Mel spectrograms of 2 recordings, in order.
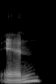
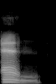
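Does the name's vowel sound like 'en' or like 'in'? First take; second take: in; en. First: The vowel sounds like the 'i' in 'inn'. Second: The vowel sounds like the 'e' in 'end'. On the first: The speaker calls it wrong. "I pronounce um, like I N and E N the same. So I want to call you N" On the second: The speaker calls it right. "but I feel like it's N, right?"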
